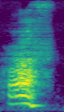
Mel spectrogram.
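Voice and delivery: low, short ruff; a brief low doggy bark; dog's bark. A narrator's reading. Teacher reading a farm story to children, dog's bark. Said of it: "said the dog".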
